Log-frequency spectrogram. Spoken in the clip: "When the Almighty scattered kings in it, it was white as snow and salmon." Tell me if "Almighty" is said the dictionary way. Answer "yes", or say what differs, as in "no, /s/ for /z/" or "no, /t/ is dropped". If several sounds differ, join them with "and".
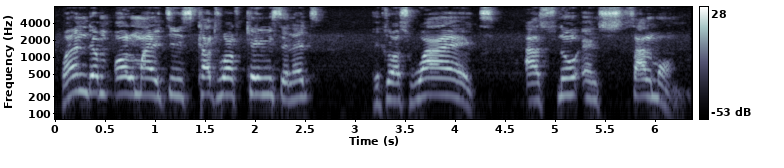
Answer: yes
